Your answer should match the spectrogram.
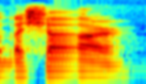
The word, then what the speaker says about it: Bashar: Speaking of which, and, like, how do you pronounce it? Is it like, Bashar or B4Shar? Yeah, Bashar.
